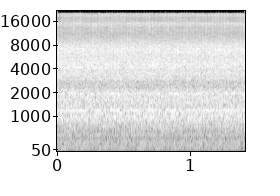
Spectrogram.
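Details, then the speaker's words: 2009 Ford Escape 3.0 from cold start after misfire repair (codes P0174, P0316, cylinder four misfire): steady, even idle with no stumbles or hiss; no vacuum leaks, injectors working. "that's a fix the engine sounds very healthy and a quote startup sounds perfect i'm really happy this tells me there's no vacuum leaks fuel injectors working as it should"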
